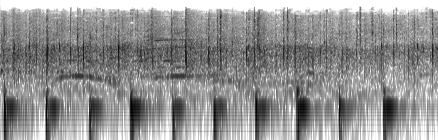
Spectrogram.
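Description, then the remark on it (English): An audience claps their hands together in a steady, unified rhythm, each beat landing about twice a second, with a soft murmur of voices underneath, clapping in praise to the Lord during an evening worship service. “Let's clap our hands unto the Lord and thank him for that which he's fixing to do in this house tonight.”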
